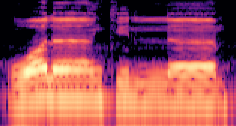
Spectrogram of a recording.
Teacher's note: مفسدون ولكن لا، ولكن لا، لام کے اوپر کھڑا زبر ہے، کھینچیں گے ایک الف دار میں، اور کاف کو لام کے ساتھ، اگلی لام کے ساتھ ملائیں گے، تشدید ہے، نون نہیں پڑا جائے گا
